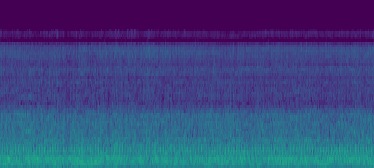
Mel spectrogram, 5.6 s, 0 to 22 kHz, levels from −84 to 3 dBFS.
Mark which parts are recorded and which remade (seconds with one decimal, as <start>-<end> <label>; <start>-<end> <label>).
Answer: 0.0-0.4 recorded; 0.4-2.6 remade; 2.6-5.6 recorded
